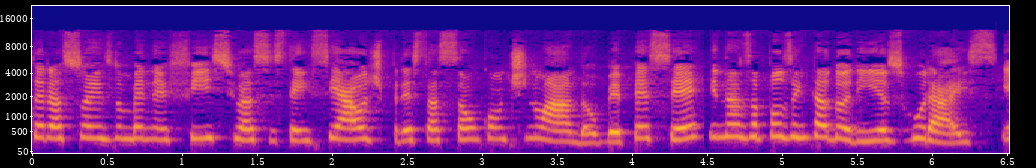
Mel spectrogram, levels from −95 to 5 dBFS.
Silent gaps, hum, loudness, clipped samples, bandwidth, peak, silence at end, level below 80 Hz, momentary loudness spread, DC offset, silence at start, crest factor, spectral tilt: none; none; -19 LUFS; under 0.1%; 12.5 kHz; -2 dBFS; 0 s; -80 dBFS; 7 LU; under 0.1%; 0 s; 18 dB; 0 dB/octave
